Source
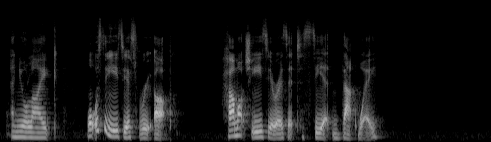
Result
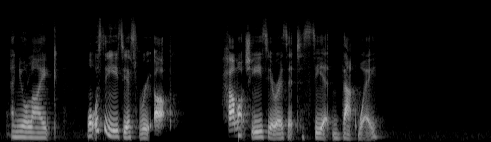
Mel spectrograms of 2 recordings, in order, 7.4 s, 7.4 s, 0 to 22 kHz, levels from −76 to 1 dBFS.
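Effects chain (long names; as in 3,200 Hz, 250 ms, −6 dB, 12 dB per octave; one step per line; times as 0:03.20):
0:02.23–0:03.57: high-pass filter 450 Hz 24 dB per octave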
